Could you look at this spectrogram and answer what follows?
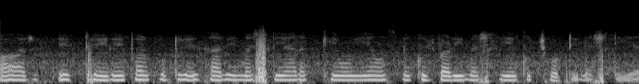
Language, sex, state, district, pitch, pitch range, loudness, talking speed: Hindi, female, Punjab, Fazilka, 205 Hz, 200-210 Hz, -19 LUFS, 185 wpm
